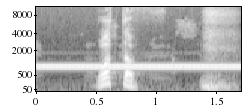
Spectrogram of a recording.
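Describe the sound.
A steady, unbroken electronic TV beep tone holds one high pitch for the whole stretch, while a brief burst of voices and a short rustling noise pass over it.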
